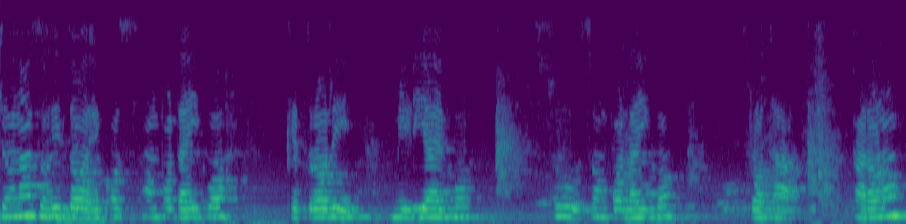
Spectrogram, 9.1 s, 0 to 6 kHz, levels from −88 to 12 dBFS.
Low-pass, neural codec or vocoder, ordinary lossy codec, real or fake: 5.4 kHz; none; none; real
